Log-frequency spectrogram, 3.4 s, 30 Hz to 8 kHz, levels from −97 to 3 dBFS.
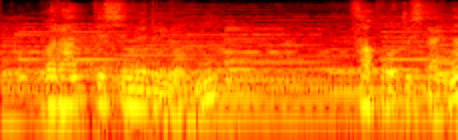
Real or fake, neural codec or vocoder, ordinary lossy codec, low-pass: real; none; Opus, 16 kbps; 7.2 kHz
